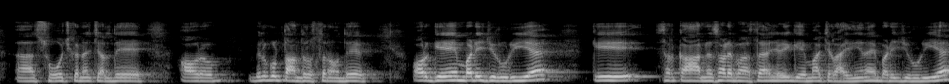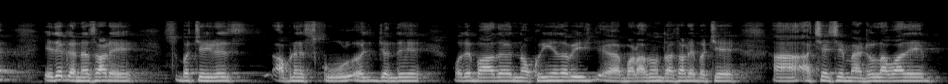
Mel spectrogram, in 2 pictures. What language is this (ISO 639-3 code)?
doi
